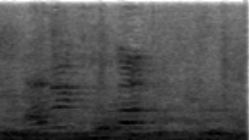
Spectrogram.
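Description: Indistinct, overlapping chatter and calls from a crowd of young people in a large hall, with no single voice standing out.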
